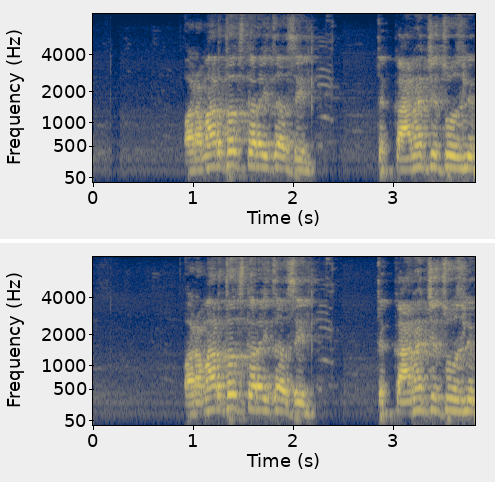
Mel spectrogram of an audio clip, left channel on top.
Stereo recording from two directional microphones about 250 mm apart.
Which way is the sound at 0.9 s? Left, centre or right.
Left.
